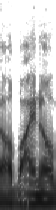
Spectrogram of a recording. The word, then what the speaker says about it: Albino: A story poorly titled Albino, or Americans say albino, but Albino, who was the son of Yamuja and has powers, powers, and we did a test for that.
